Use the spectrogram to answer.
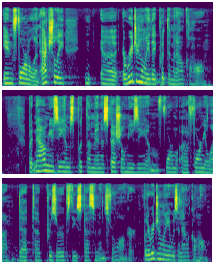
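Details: Adult woman lecturing; Normal speech.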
